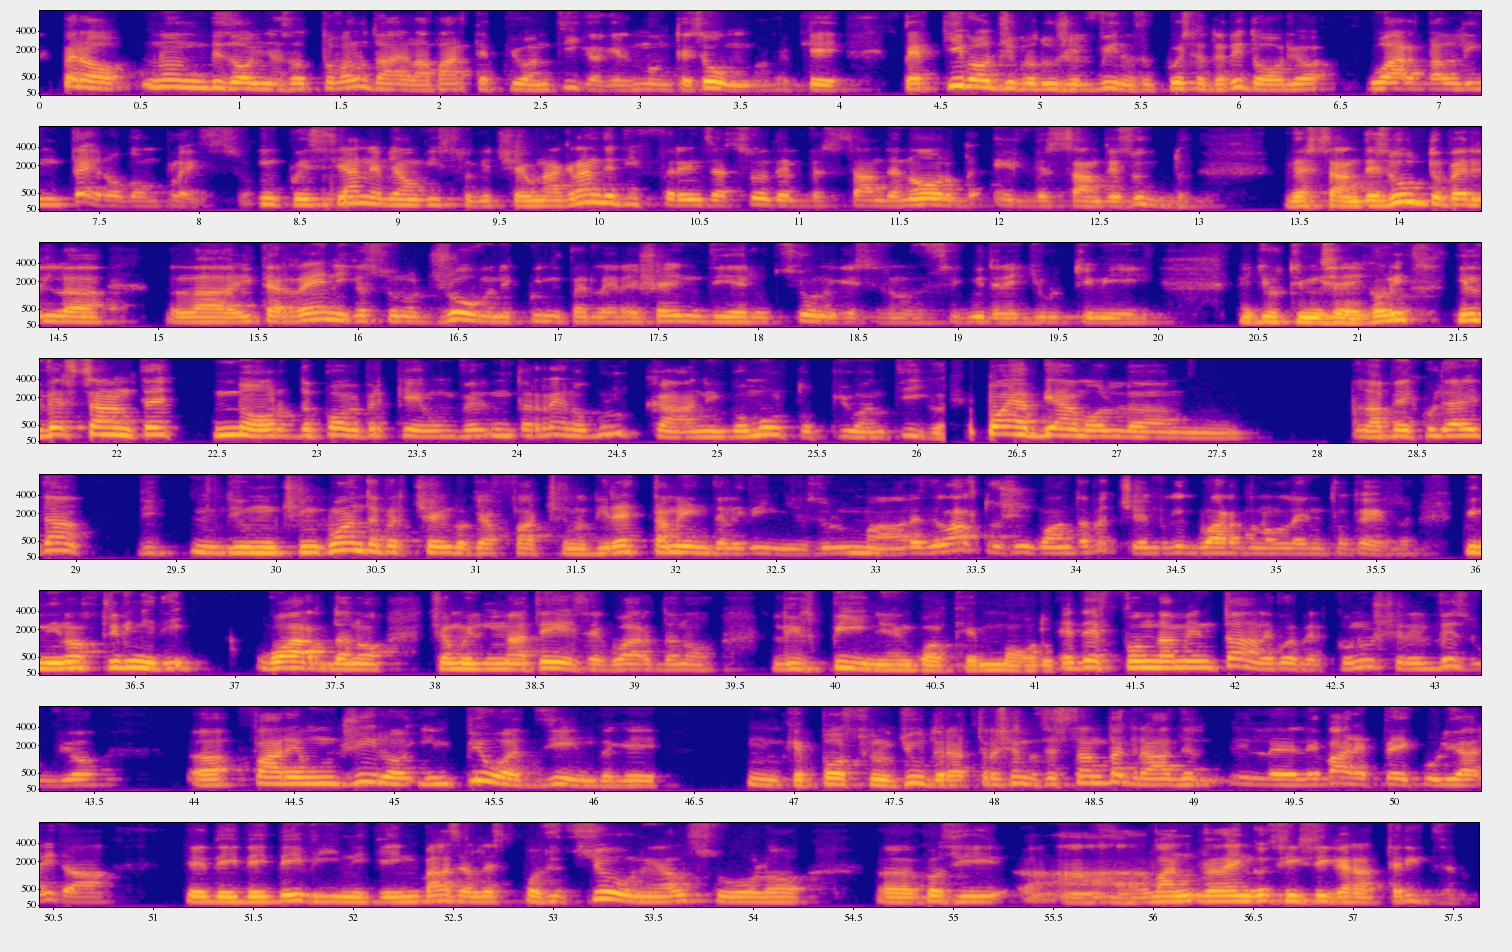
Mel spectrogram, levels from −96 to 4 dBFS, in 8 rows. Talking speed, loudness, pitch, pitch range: 165 wpm, -16 LUFS, 150 Hz, 135-175 Hz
